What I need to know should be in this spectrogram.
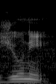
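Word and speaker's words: Juni: अब जो यूनी है या फिर यूली है यह इसकी प्रोनाउंसिएशन दोबारा देख लें।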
